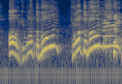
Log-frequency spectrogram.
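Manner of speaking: put-on impression voice that sounds like a horse. Quoting Jimmy Stewart offering the moon: Jimmy Stewart impression, sounds like a horse. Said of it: "He sounds like a horse".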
